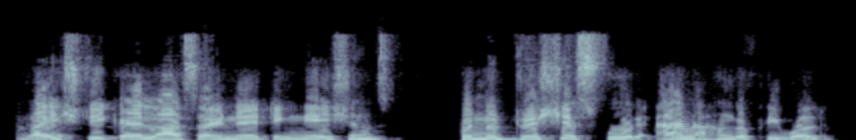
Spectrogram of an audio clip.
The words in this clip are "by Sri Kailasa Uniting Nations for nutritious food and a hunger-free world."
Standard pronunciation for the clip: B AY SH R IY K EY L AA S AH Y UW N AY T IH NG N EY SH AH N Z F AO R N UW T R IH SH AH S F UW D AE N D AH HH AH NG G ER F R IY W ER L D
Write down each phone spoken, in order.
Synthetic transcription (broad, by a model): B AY SH R IY K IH L AA S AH Y UW N AY T IH NG N EY SH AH N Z F AO R N UW T R IH SH AH S F UW D AE N D AH HH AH NG G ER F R IY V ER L D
